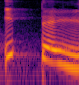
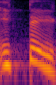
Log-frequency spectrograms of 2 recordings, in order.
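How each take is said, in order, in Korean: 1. 사투리 느낌을 더 강하게 살려서 말했습니다. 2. 평범하게, 사투리 느낌 없이 말했습니다. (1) "조금 더 느낌을 살려서" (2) "그냥 이렇게 했는데"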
